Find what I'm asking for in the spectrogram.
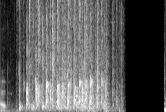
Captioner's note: applause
